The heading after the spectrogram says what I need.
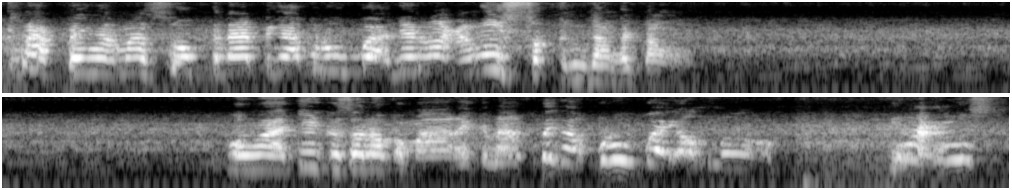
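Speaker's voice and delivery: high, wailing preacher's lament; impassioned preaching. Acted. Preacher telling of a weeping seeker, high impassioned lament. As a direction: cry out each question in anguish.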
